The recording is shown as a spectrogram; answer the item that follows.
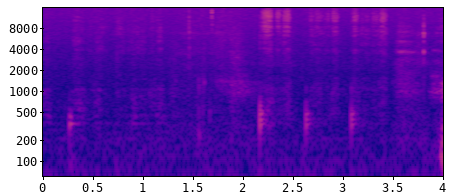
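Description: Marker pen writing on a whiteboard: a series of faint short strokes and taps as words are written.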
